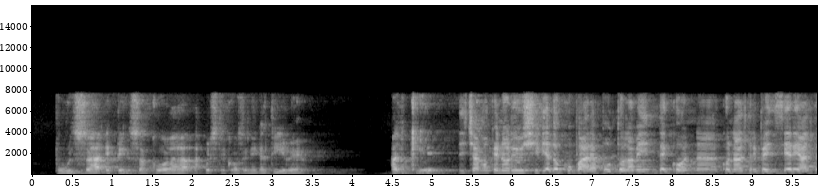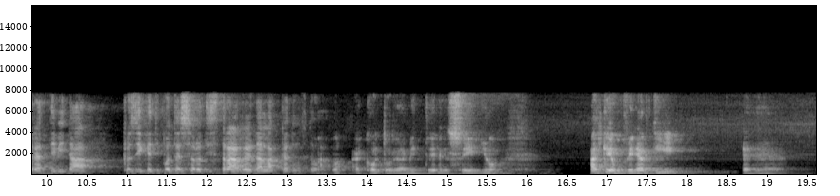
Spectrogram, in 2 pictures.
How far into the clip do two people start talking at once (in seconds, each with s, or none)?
none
